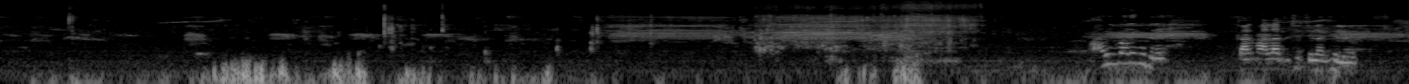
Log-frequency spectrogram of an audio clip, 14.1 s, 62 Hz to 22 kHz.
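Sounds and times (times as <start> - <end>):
sea water sloshing and splashing: 7.2 - 10.0.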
